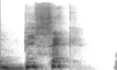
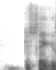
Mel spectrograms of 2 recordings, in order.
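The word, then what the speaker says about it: Bisseck: Jan Orel Bisek oder Bissek. Bissek ist, glaube ich, die richtige Aussprache.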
